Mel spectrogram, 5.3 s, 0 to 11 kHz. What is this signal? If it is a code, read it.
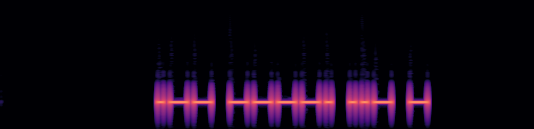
Morse code, heard as a keyed tone, about 21 wpm, 700 Hz. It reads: W9UT
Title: Speed Racing - USA Call Signs 17wpm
